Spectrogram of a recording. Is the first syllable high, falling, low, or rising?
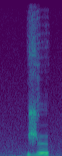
low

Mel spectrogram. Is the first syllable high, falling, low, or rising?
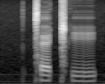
high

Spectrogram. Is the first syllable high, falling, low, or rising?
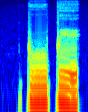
low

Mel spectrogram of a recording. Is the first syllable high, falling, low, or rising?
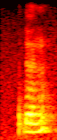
rising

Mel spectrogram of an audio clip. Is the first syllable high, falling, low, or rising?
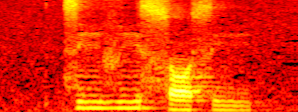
high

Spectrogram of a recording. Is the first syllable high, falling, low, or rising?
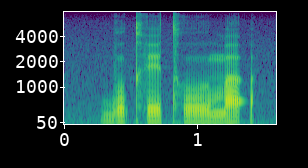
falling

